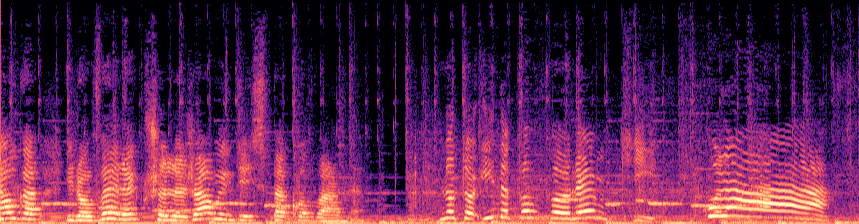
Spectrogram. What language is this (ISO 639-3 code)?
pol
